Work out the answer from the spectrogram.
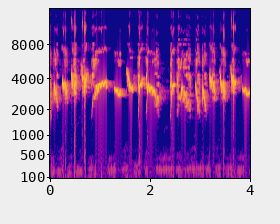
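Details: Oriental magpie-robin, the black-bellied form from Java known as kacer poci, singing a fast, varied chatter of short scratchy and whistled notes, with brief gaps between bursts and no other sounds.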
